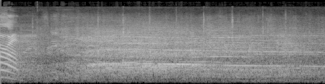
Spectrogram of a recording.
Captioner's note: crowd cheering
